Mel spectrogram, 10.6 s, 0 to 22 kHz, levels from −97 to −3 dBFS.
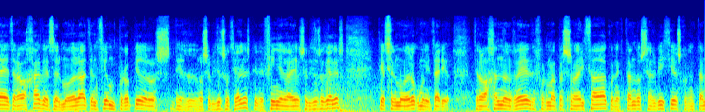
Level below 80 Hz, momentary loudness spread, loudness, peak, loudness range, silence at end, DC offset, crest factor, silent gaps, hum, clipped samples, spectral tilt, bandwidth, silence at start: -50 dBFS; 7 LU; -28 LUFS; -14 dBFS; 1 LU; 0 s; under 0.1%; 12 dB; none; none; under 0.1%; -6.5 dB/octave; 12.5 kHz; 0 s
